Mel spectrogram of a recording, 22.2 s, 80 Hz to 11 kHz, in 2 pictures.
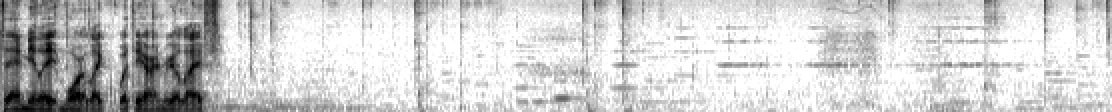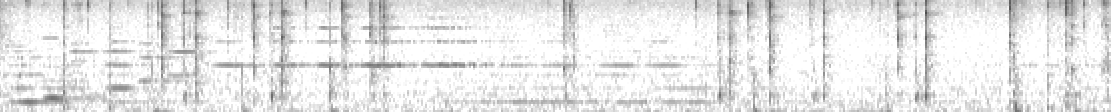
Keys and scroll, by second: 0.0-3.2 typing, 12.7-14.9 typing, 16.8 w, 18.3-20.3 typing.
